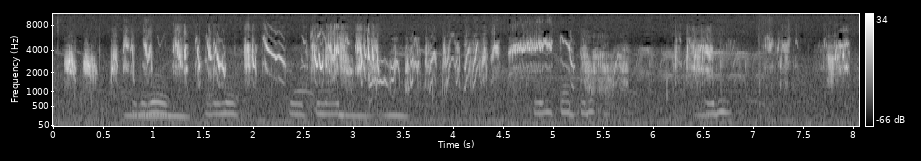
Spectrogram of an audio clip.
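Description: Caged small birds chirping and twittering in quick runs of high notes, busiest about three seconds in. Short, low hoot-like calls sound underneath during the first half and again around the middle.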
